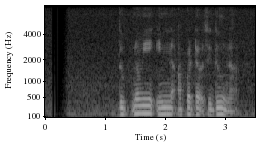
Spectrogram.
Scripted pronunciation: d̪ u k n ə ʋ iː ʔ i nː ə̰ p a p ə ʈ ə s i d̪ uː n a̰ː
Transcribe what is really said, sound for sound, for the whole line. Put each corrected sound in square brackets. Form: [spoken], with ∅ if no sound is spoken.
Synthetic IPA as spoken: d̪ u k n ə ʋ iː ʔ i nː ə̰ [ʔ] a p ə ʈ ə s i d̪ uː n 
